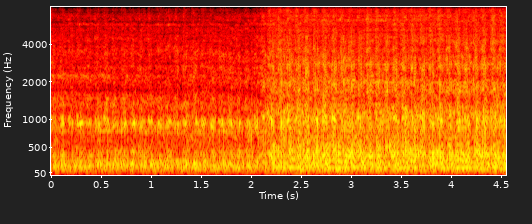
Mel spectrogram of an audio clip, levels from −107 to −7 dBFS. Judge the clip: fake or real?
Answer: fake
